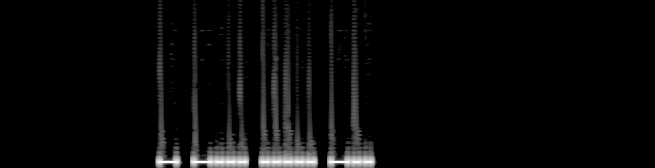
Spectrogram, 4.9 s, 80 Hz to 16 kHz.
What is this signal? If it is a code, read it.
Morse code, heard as a keyed tone, about 27 wpm, 700 Hz. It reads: TB5D
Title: DXCC-100 Call Signs - 4 Characters - Repeated 3x - 28wpm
